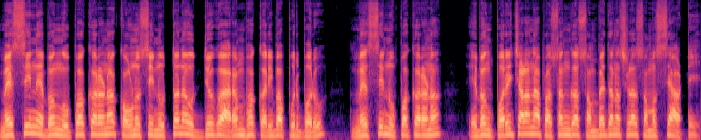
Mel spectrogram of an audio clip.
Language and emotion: Odia, neutral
